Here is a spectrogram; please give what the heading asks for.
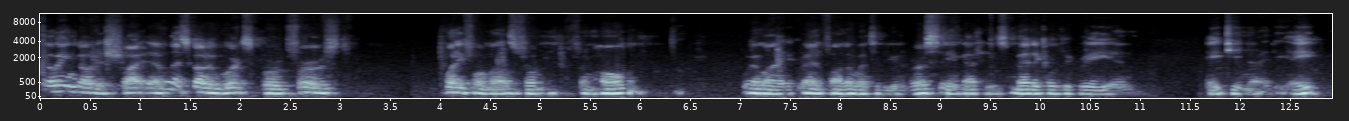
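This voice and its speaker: Gravelly elderly man, halting speech. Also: medium pitch, fairly even intonation, dark tone, dull audio, slight background noise. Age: 80s. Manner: halting, with many fillers and restarts. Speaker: Holocaust survivor guest speaker. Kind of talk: reflective public talk. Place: event hall with audience. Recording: echoey hall, mic from a distance.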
